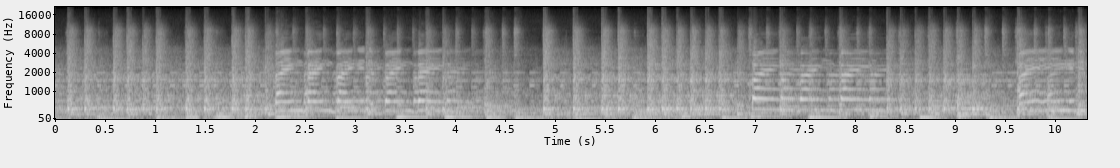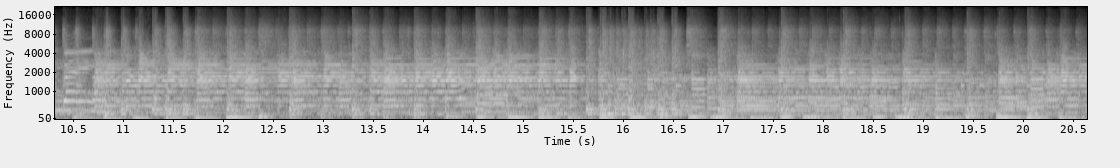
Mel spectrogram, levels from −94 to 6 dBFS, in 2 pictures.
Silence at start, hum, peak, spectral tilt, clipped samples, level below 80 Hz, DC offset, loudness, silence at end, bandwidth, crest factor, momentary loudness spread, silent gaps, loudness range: 0 s; none; -2 dBFS; -4 dB/octave; under 0.1%; -34 dBFS; under 0.1%; -15 LUFS; 0 s; over 20 kHz; 12 dB; 4 LU; none; 3 LU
